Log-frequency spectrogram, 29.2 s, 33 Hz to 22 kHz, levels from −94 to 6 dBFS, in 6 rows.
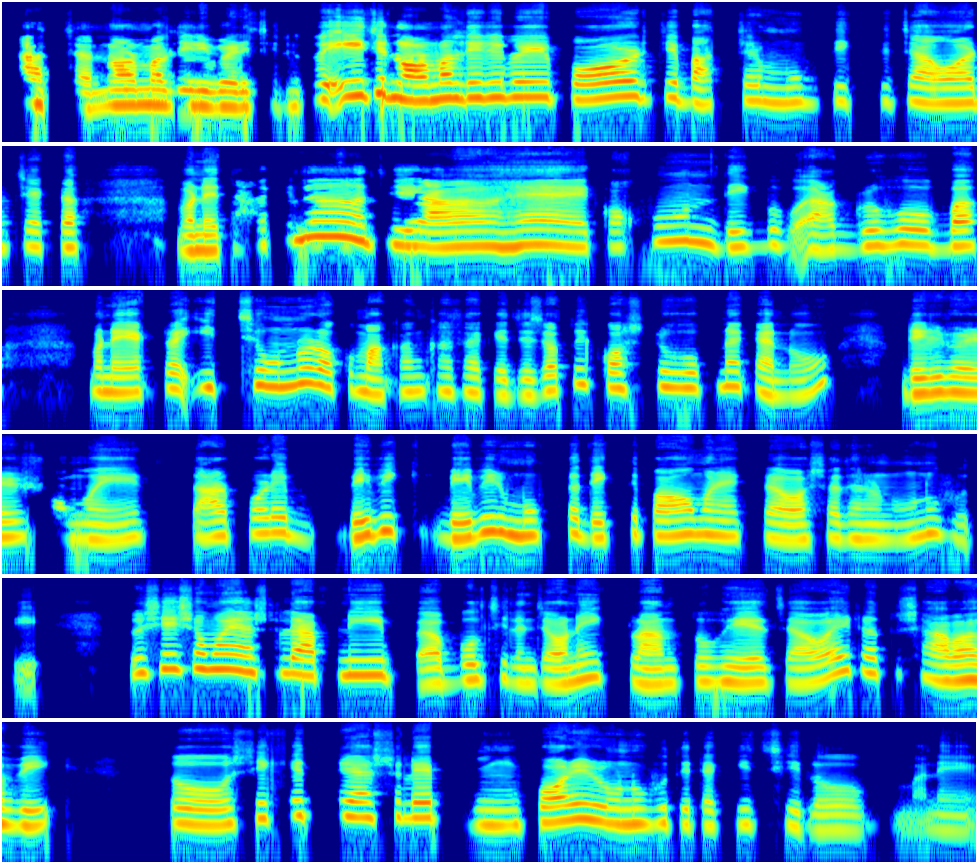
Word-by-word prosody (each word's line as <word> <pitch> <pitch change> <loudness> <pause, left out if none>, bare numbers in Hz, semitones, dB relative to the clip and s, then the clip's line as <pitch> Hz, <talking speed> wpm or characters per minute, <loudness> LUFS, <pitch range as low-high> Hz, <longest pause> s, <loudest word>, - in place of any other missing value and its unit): আচ্ছা, 195 -3 -1 0.2
normal 190 0 +6
delivery 175 -2 +3
ছিল। 175 -2 -25
তো - - -14
এই 290 - +12
যে - - +8
নরমাল 240 +2 +10
ডেলিভারি 270 +1 +3
এর - - -12
পর 255 +3 +8 0.2
যে 270 - 0
বাচ্চার 205 +4 -3
মুখ 215 0 -6
দেখতে 220 0 -14
চাওয়ার 210 -1 +3
যে 220 - -14
একটা, 210 0 -2 0.6
মানে 180 0 +3
থাকে 230 +5 -17
না? - - +4 0.3
যে 235 - -4 0.2
আ - - +6 0.4
হ্যাঁ, 230 0 +2 0.2
কখন 265 +6 -5 0.2
দেখব? 210 +1 -5 0.3
আগ্রহ 215 +5 -5 0.3
বা 220 - +6 0.5
মানে 205 -1 0
একটা 200 +4 -7 0.2
ইচ্ছে, 245 +3 -11
অন্যরকম 255 -4 +1
আকাঙ্খা 205 +2 -10
থাকে 190 -2 -8
যে, 175 - -7
যতই 215 +7 -4
কষ্ট 240 +1 -2
হোক 240 -2 -3
না 260 - +1
কেন 175 -3 -1 0.6
ডেলিভারি 195 +1 +2
এর 195 - -13
সময়ে? 175 -2 -7 0.4
তারপরে 200 +5 -2 0.4
বেবিক 225 +6 +1 0.2
বেবির 215 +7 +1
মুখটা 205 +2 -5
দেখতে 180 +4 -5
পাওয়া 200 +1 +3
মানে 215 - -1
একটা 190 - -13 0.2
অসাধারণ 175 -1 -8
অনুভূতি। 200 -4 -9 0.5
তো - - -12
সেই 330 - +2
সময় 330 -1 +5
আসলে 270 -1 -4
আপনি 245 +1 -5 0.4
আ - - +3
বলছিলেন 200 -3 -6
যে, - - -7
অনেক 210 +5 -2
ক্লান্ত 170 -1 -1 0.2
হয়ে 175 -1 +1 0.2
যাওয়া 175 +5 -1
এটা 295 -2 -5
তো - - -30
স্বাভাবিক। 195 -2 +1 0.6
তো 210 - -3 0.3
সেক্ষেত্রে 290 +3 -6
আসলে 265 0 -2 0.3
উম 185 -1 -4 0.2
পরের 230 +3 +4
অনুভূতিটা 195 -1 -5
কি 195 - -11
ছিল? 175 -5 -12 0.5
মানে 150 - -17
210 Hz, 160 wpm, -25 LUFS, 185-240 Hz, 0.6 s, এই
